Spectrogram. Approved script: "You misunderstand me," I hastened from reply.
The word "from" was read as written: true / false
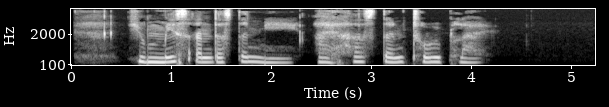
false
